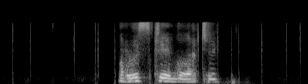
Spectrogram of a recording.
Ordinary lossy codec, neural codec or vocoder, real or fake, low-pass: AAC, 32 kbps; codec, 16 kHz, 1 kbps, FreqCodec, smaller model; fake; 7.2 kHz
